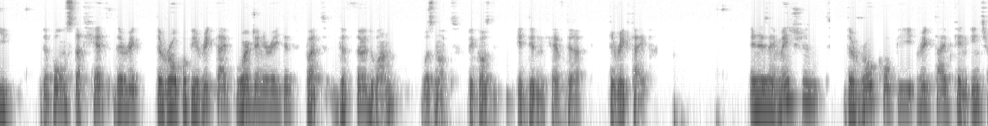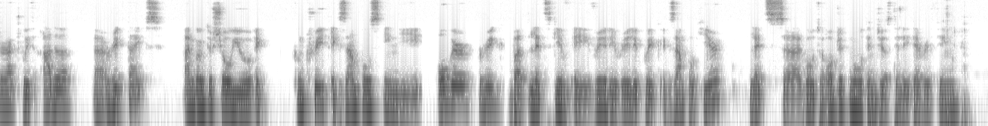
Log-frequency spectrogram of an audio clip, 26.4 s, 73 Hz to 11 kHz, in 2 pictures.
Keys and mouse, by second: 0.3 click, 1.4 click, 4.9-5.9 d, 5.0 click, 9.0 q, 22.1 Tab, 24.1 a, 24.7 x, 25.9 shift+a.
